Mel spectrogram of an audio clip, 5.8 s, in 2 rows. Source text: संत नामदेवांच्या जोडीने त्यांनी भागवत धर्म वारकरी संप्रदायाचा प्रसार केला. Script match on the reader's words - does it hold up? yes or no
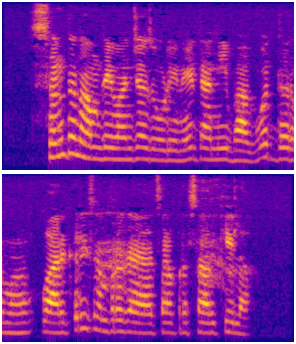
yes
